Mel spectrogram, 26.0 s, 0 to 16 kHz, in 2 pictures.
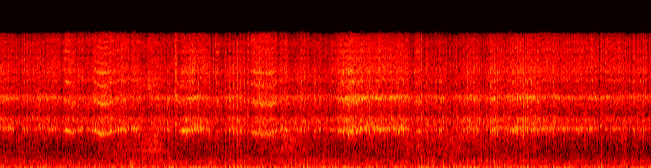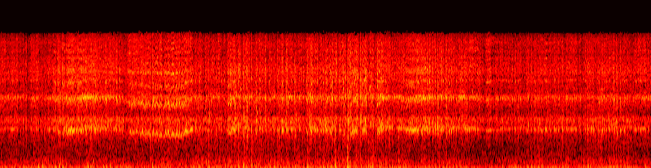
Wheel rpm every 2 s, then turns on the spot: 230, 230, 220, 220, 230, 230, 230, 220, 220, 230, 230, 230, 230.
none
